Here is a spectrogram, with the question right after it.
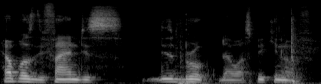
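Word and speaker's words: broque: It's broke. I will spell it. It's B-R-O-Q-U-E.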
